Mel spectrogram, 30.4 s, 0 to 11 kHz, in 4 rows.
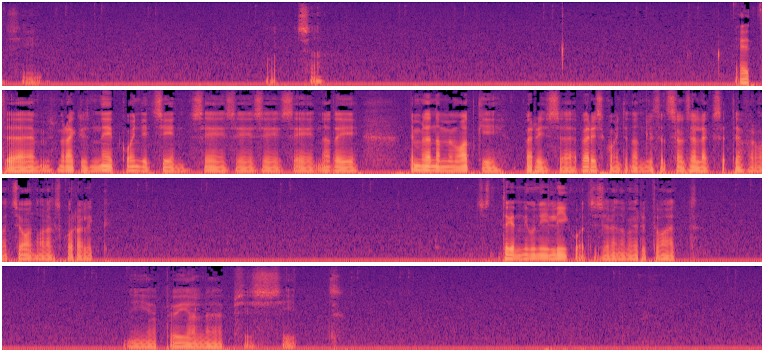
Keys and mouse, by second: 0.6 g, 1.6 g, 3.2 g, 4.8 g, 6.5 g, 7.6 g, 8.7 g, 12.8 g, 15.3 g, 16.7 g, 18.1 g, 20.8 click, 20.8 g, 22.8 g, 25.0 g, 25.4 g, 27.1 g, 29.5 g.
